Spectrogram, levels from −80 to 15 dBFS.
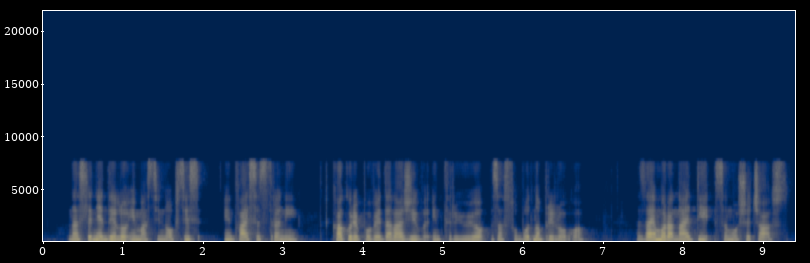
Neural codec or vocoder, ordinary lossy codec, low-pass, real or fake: codec, 16 kHz, 0.7 kbps, FocalCodec; none; none; fake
